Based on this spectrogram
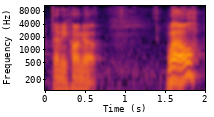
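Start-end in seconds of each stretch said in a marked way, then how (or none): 1.5-1.9 high, loud impatient demand; loud eager demand. A narrator's reading. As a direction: demand an answer now. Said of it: "Tad demanded".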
